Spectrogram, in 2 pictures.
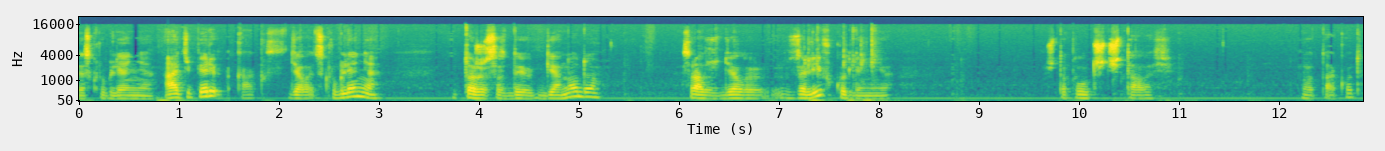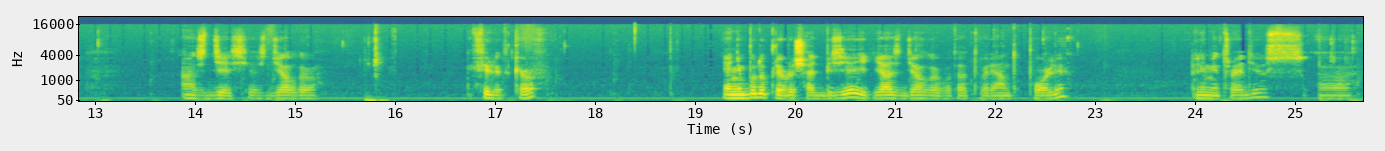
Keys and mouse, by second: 1.5 middle click, 5.3-9.7 drag, 10.1 click, 10.8 click, 12.0 click, 13.3 click, 14.2-17.3 drag, 18.0 click, 18.2-18.6 drag, 19.2 click, 20.4 click, 21.6 click, 23.8 click, 25.4-25.6 shift+drag.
